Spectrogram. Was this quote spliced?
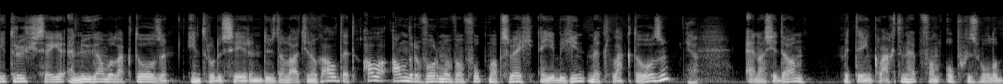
no; 0 cuts

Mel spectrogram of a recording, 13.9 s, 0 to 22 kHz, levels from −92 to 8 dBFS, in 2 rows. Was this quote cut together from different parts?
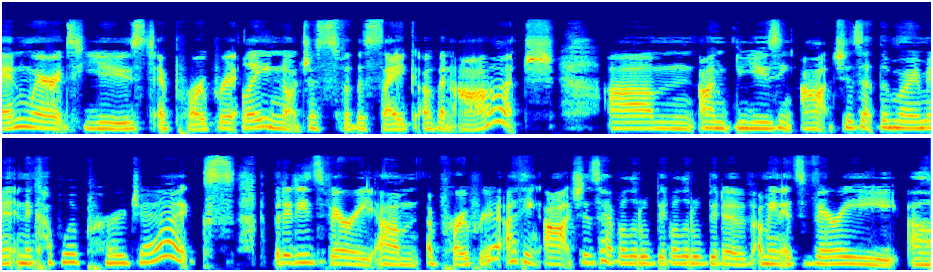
yes; 1 cut; at 12.0 s

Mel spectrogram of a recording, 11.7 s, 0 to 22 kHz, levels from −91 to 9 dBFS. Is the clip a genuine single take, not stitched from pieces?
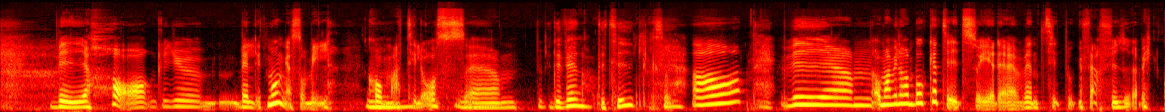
yes; 0 cuts

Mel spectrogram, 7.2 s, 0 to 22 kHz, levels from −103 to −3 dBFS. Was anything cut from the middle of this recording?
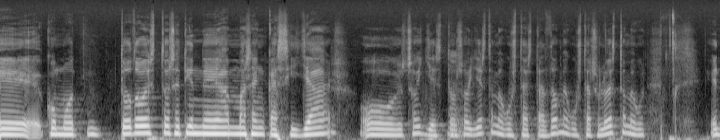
no; 0 cuts

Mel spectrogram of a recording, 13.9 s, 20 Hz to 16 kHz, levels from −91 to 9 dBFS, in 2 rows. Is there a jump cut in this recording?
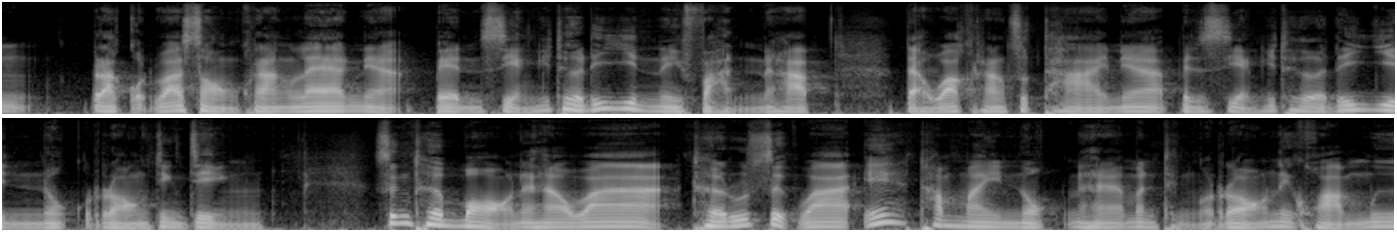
yes; 1 cut; at 10.3 s

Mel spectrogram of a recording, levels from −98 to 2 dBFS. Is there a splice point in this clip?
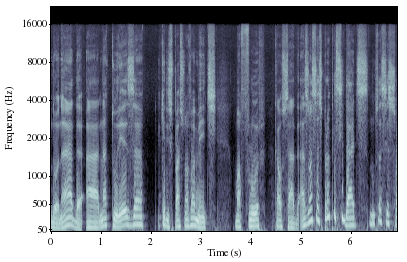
yes; 2 cuts; at 2.1 s, 4.4 s

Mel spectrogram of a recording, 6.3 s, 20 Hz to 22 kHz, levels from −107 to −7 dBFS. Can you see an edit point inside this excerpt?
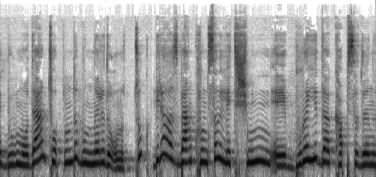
no; 0 cuts

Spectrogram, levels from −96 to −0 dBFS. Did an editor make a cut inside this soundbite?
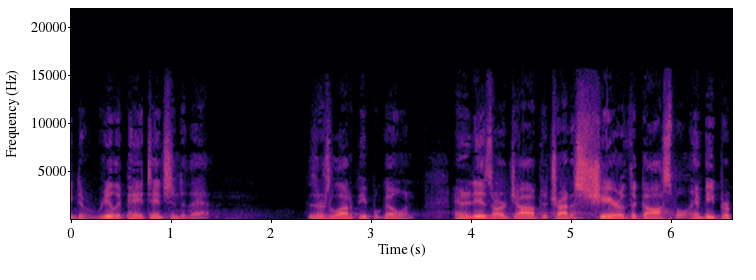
no; 0 cuts

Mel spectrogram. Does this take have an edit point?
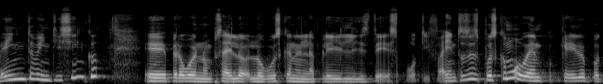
no; 0 cuts

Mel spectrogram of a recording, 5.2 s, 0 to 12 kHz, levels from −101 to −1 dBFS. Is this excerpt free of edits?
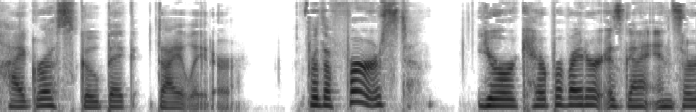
yes; 0 cuts

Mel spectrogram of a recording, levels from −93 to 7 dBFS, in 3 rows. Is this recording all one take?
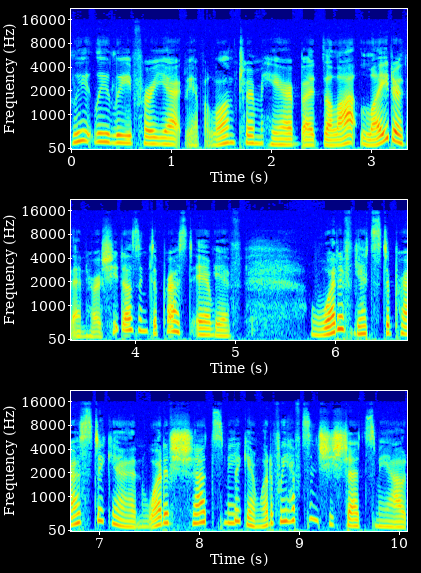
no; 9 cuts; at 1.1 s, 1.9 s, 2.5 s, 4.1 s, 4.8 s, 6.2 s, 7.7 s, 8.3 s, 9.0 s

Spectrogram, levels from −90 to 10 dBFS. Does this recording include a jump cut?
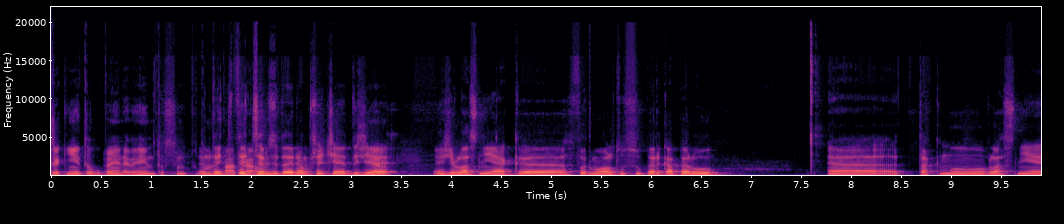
no; 0 cuts

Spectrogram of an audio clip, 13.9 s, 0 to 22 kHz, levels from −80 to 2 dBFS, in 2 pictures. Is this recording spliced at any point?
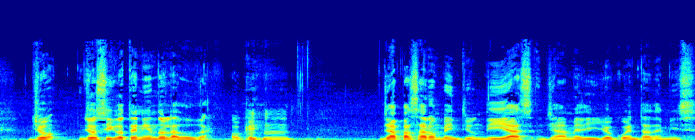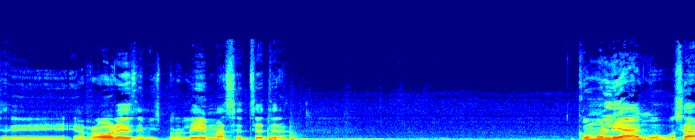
no; 0 cuts

